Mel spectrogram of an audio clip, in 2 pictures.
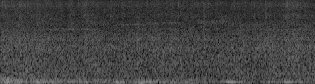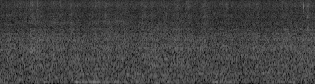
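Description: Steady rain pours continuously over Conselheiro Lafaiete, Minas Gerais, Brazil, with thunder in the area, a dense, even hiss filling the whole stretch with low rumbling underneath and no voices.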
